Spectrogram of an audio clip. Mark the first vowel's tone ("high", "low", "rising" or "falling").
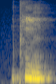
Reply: low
